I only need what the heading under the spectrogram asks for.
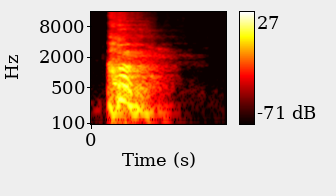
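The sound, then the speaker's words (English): A single short, raspy cough or throat clear, fairly loud, a harsh burst of about half a second that fades quickly into silence, with no talking around it. “Is that a sneeze or a cough?”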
